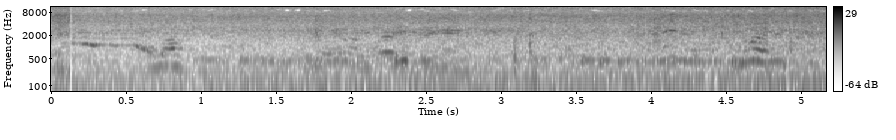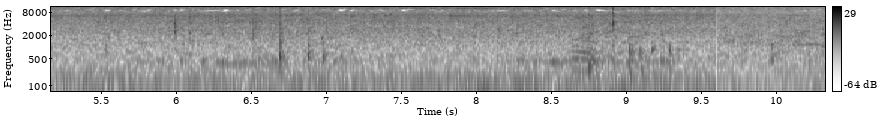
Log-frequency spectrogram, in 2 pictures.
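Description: Water running and splashing from the pipes and spouts of a children's water play area, a steady rush, with children's voices faint in the background.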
